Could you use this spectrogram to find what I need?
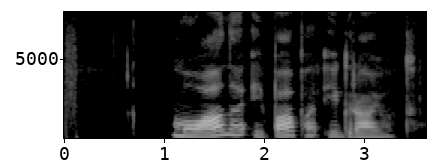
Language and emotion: Russian, positive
